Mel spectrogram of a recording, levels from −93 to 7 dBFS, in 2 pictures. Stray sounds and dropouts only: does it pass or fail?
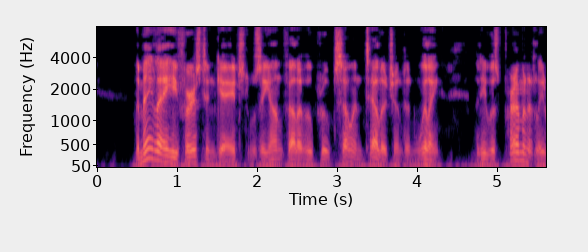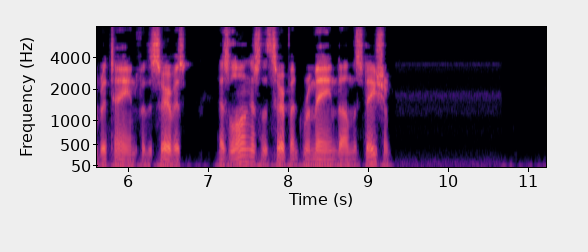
pass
